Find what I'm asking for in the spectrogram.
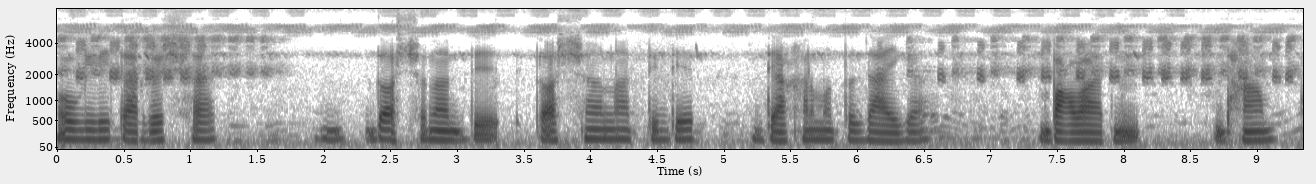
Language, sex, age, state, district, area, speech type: Bengali, female, 45-60, West Bengal, Birbhum, urban, spontaneous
